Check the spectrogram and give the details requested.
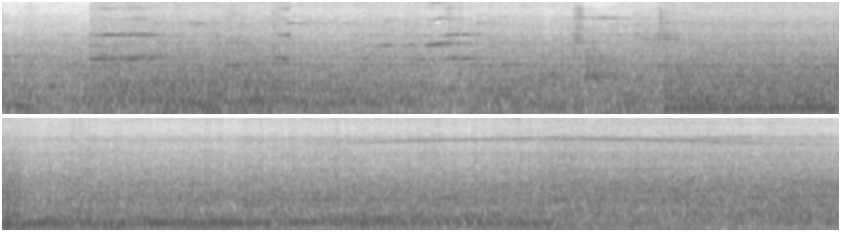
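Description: Passenger carriages rolling past a station platform with a steady rumble from wheels on rails, and high thin wheel squeals in the first few seconds. A locomotive's engine hum passes about halfway through, and a faint squeal rises and falls near the end.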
